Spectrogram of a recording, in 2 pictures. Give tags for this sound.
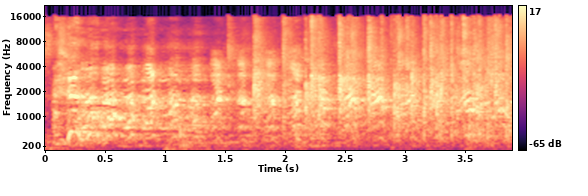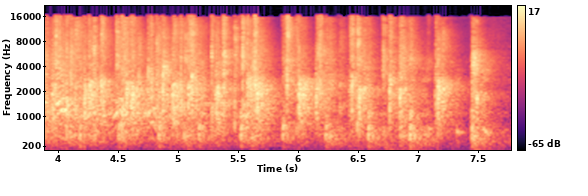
laughing; clapping; applauding

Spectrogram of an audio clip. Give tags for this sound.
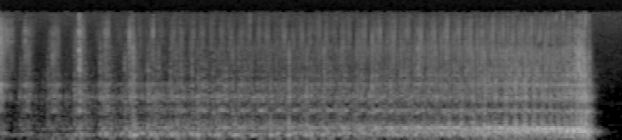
fx; roll; tub

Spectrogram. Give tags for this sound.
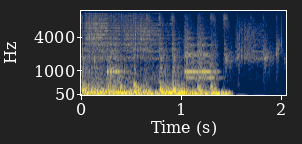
Battery-Powered; Break-Beat; Explosive; Klang; Lofi; Retro

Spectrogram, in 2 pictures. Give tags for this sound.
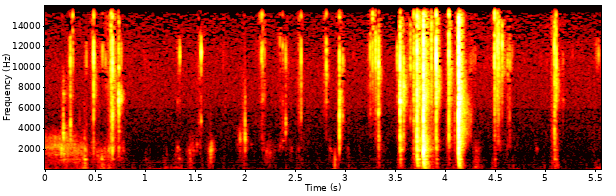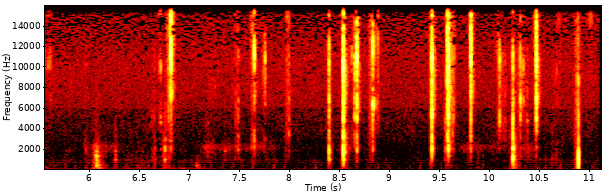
bench; can; clamp; crinkle; crush; press; seat; smash; soda

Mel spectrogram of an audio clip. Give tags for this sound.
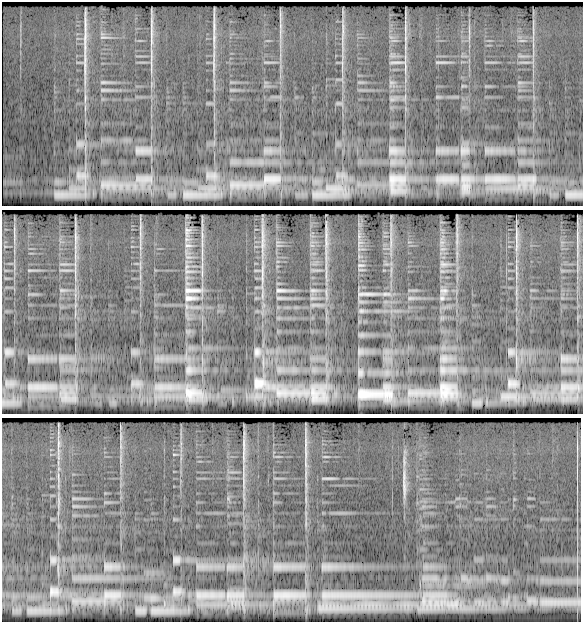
Guitar; instrumental; strings

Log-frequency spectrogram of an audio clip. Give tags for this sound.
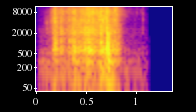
dry-bread; foley; pop; cookie; sound; graham; gingerbread; dusting; sound-design; dust

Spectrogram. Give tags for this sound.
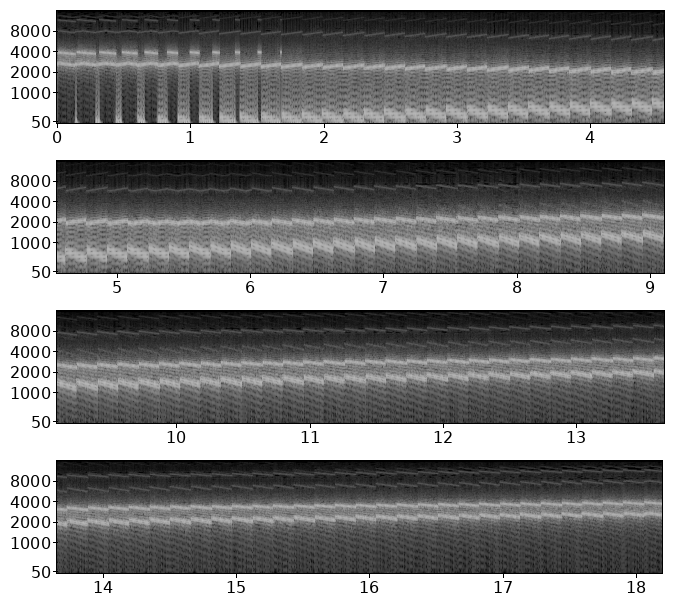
drone; experimental; noise; sci-fi; soundeffect

